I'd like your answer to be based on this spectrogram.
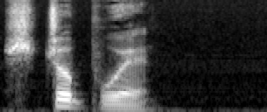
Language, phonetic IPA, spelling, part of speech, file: Polish, [ˈʃt͡ʃupwɨ], szczupły, adjective, Pl-szczupły.ogg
